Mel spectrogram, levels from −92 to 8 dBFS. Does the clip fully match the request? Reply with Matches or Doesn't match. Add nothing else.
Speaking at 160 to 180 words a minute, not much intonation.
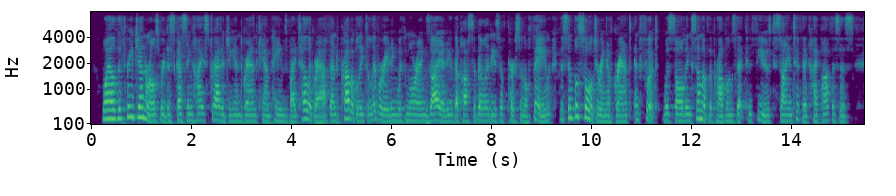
Matches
